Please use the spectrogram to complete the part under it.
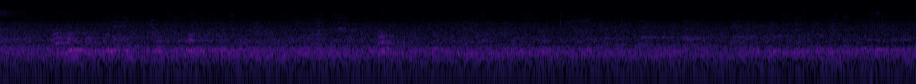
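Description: English Springer Spaniels at a large indoor dog show give faint, scattered yips and barks, mostly buried under a steady crowd and arena murmur.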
